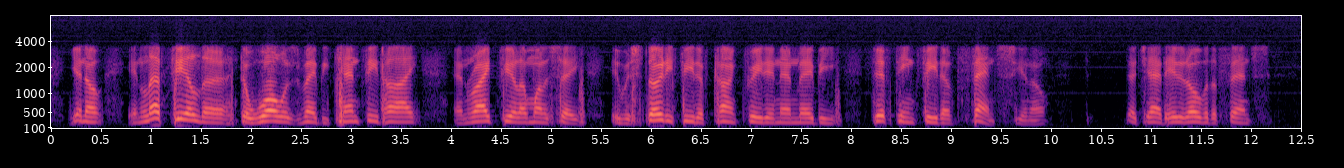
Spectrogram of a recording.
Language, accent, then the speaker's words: English; Mount Vernon, New York, United States; Like in my hometown of Mount Vernon, I'd say two-thirds of the fans were Yankee fans and one-third were Giant fans.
